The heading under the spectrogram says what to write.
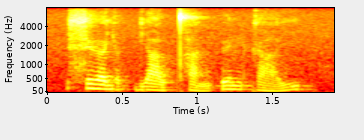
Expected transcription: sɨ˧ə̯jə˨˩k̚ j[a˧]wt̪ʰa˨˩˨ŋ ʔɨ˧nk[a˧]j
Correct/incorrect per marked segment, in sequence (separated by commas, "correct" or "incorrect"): incorrect, incorrect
